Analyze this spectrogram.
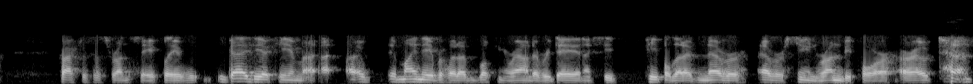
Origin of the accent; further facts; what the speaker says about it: Canada; now in South Florida, United States; my home country of Canada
